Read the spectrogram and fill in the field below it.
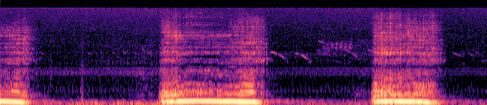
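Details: Male lion at a territory fence dividing two males' ranges, asserting dominance over a younger rival; three deep, sustained moaning roars, each about a second long, separated by pauses, with a faint steady hum behind.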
